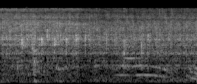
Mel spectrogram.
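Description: Katla fish heads hit hot mustard oil, setting off a bright, hissing sizzle that stays steady and close for a couple of seconds.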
